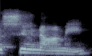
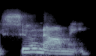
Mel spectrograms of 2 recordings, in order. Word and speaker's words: tsunami: first we have a tsunami repeat tsunami here we see tsunami so we do not pronounce the t the t is silent we just say tsunami um so a tsunami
